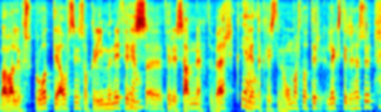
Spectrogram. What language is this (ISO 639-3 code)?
isl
